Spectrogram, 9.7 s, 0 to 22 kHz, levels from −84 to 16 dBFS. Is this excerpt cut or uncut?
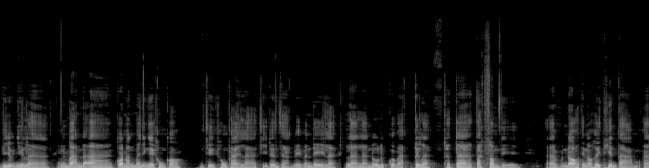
cut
